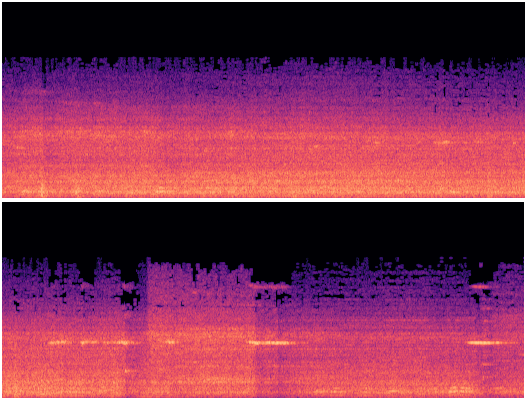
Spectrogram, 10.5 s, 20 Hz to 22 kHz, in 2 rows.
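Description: KTR 700-series diesel railcar pulling in slowly, its engine and wheels making a steady rumble. Short, high brake squeals come in the second half as it draws to a stop.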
